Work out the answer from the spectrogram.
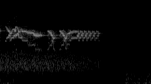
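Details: On a mountaintop in New Hampshire's White Mountains, among four or five communal Bicknell's Thrushes, one about 100 feet below gives a single high, nasal, slightly downslurred call lasting about a second, keeping track of the others; quiet background hiss.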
